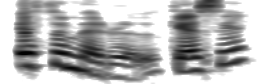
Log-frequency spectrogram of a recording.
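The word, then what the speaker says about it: ephemerals: इन्हें प्रोनाउंस करते हैं एफेमेरल्स एमरल एमरल एफेमेरल्स अगेन ये सब ऐसे ही बोलोगे ए फेमर सो इ जब जल्दी से बोलोगे तो इह हट जाएगा वहां पे ह का साउंड हट जाएगा तो आप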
